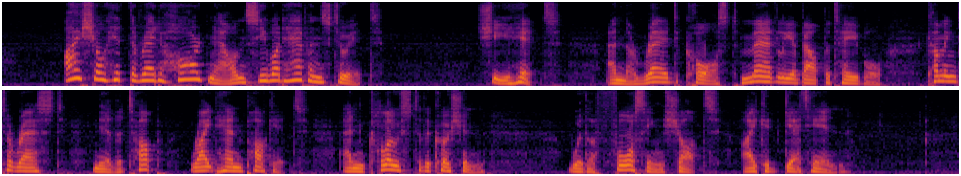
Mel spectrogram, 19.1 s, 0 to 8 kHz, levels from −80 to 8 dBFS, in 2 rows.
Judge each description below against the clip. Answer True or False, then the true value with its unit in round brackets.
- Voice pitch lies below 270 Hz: True (135 Hz)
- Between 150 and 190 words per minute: False (140 wpm)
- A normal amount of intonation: False (7.7 semitones)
